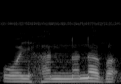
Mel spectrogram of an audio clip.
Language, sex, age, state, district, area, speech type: Manipuri, male, 60+, Manipur, Chandel, rural, read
